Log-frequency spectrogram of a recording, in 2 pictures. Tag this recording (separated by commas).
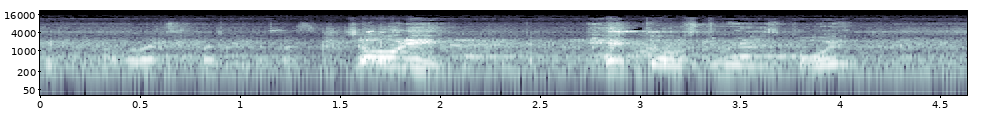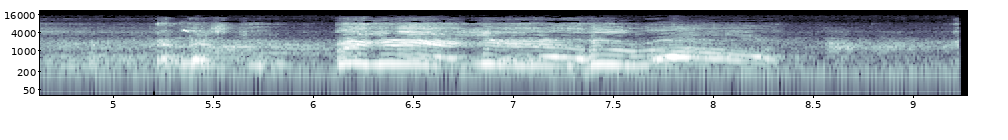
Narration, Male speech, Speech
